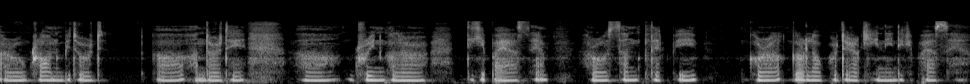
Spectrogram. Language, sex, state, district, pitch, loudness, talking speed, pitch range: Nagamese, female, Nagaland, Dimapur, 200 Hz, -23 LUFS, 150 wpm, 190-210 Hz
